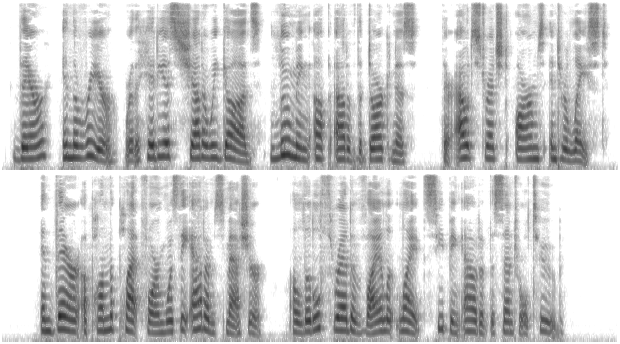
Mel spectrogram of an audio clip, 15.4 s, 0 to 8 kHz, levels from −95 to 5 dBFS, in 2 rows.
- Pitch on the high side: Yes, high, 205 Hz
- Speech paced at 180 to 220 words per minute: No, average, 155 wpm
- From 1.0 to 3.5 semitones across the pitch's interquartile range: Yes, average, 2.9 semitones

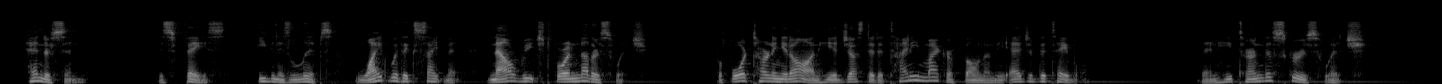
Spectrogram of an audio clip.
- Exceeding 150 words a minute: No, average, 145 wpm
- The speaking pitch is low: Yes, low, 130 Hz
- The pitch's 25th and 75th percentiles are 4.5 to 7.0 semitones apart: Yes, average, 5.0 semitones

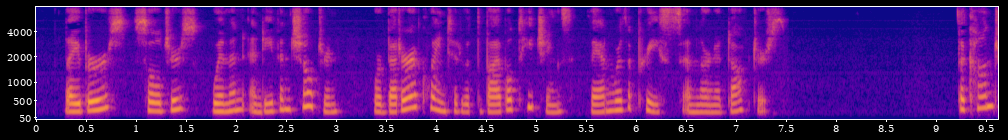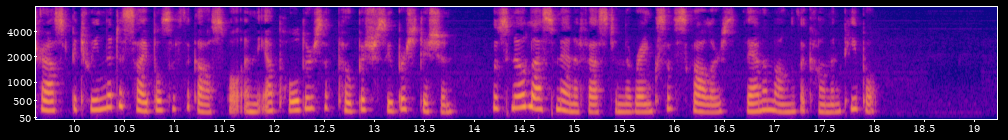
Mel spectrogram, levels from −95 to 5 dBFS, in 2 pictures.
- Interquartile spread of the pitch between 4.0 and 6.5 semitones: Yes, average, 5.0 semitones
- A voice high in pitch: Yes, high, 230 Hz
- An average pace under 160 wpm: Yes, average, 150 wpm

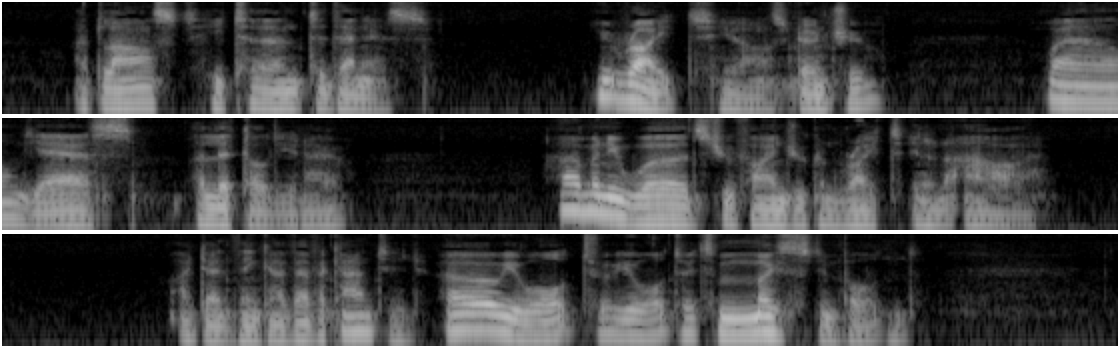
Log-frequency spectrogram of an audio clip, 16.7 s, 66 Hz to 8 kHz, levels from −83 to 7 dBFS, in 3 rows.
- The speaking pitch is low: Yes, very low, 90 Hz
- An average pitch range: No, wide, 5.7 semitones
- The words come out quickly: No, average, 165 wpm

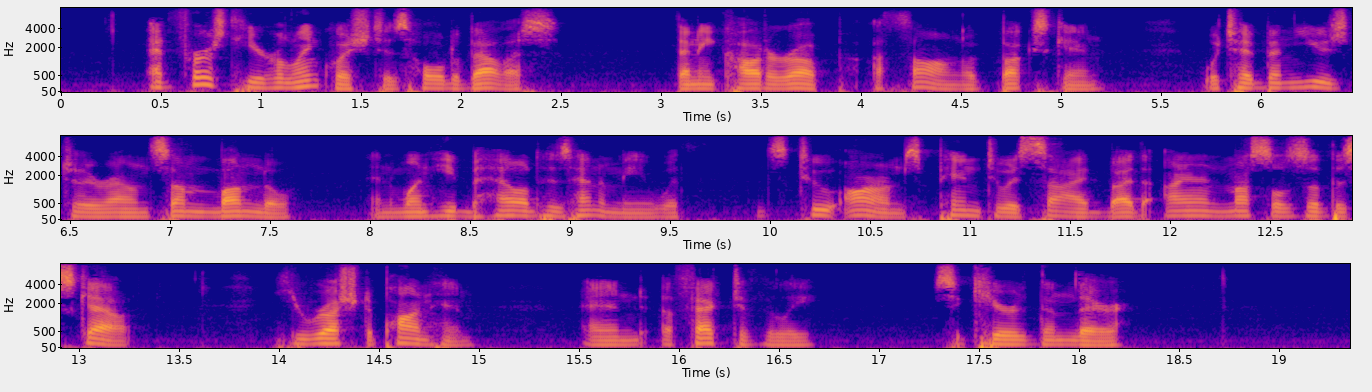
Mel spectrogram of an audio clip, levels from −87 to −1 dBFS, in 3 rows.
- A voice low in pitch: Yes, low, 110 Hz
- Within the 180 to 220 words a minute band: No, average, 165 wpm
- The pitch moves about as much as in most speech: Yes, average, 3.2 semitones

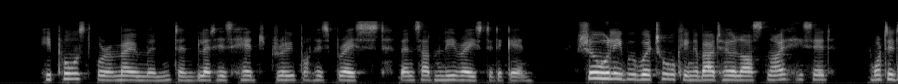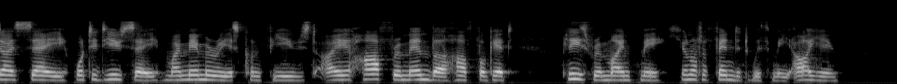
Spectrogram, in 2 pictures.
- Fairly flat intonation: Yes, narrow, 2.3 semitones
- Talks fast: No, average, 185 wpm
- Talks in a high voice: Yes, high, 200 Hz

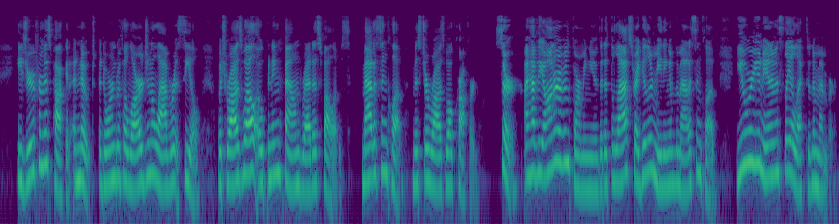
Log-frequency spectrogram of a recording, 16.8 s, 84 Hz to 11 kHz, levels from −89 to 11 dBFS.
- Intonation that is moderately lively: Yes, average, 4.0 semitones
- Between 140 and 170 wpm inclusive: No, average, 180 wpm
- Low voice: No, high, 215 Hz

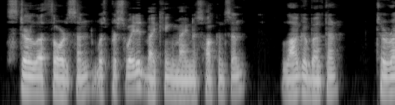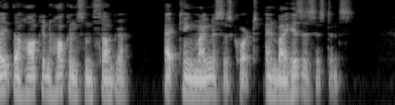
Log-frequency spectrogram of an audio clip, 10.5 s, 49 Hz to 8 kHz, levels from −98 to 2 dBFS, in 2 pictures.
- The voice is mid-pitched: No, very low, 90 Hz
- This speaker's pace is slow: Yes, slow, 125 wpm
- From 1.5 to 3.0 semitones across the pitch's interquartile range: Yes, narrow, 2.6 semitones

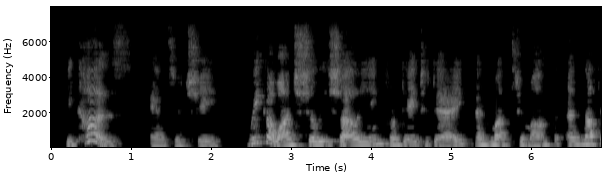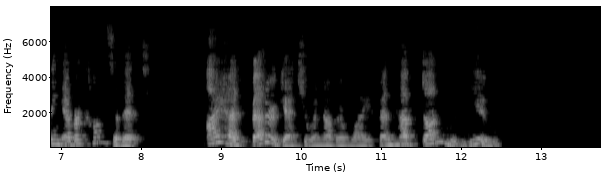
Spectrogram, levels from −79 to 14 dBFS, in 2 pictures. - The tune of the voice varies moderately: No, wide, 6.3 semitones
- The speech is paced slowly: No, average, 150 wpm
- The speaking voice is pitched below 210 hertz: Yes, medium, 185 Hz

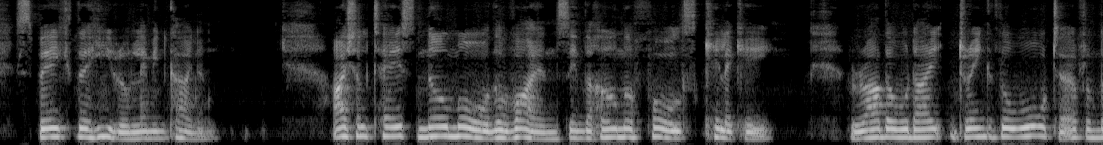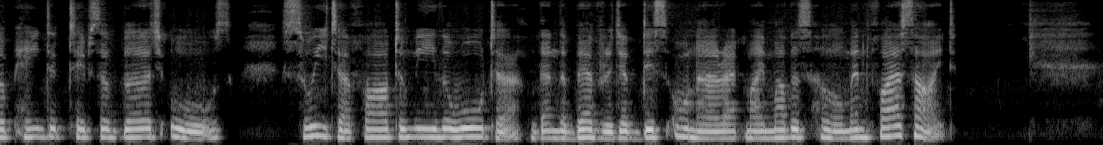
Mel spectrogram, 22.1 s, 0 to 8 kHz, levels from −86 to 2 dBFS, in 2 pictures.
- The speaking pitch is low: No, medium, 165 Hz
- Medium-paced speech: No, slow, 130 wpm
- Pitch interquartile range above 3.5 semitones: No, average, 2.9 semitones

